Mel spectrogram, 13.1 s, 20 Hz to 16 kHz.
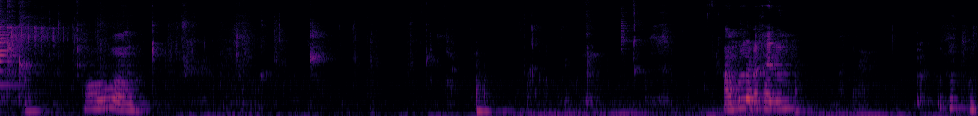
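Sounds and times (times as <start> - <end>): chewing and wet mouth sounds: 0.0 - 9.7.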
